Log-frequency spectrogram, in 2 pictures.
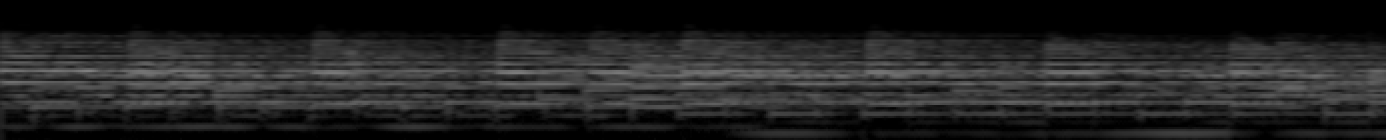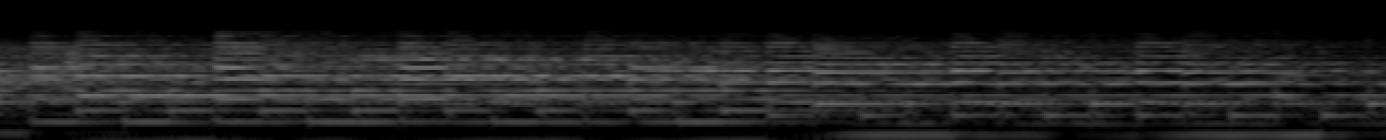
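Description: A polished pop song plays steadily, with a thumping bass line, bright layered harmonies and echo-drenched effects filling the mix at an even, full loudness throughout.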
